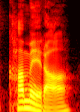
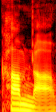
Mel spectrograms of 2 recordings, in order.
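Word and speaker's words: カメラ: pronouncing certain words, like why you should pronounce this as kamera, and not something like kamna, which is a bit closer to English.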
